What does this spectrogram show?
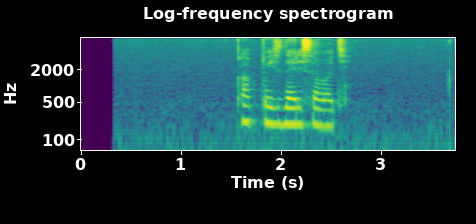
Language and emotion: Russian, neutral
